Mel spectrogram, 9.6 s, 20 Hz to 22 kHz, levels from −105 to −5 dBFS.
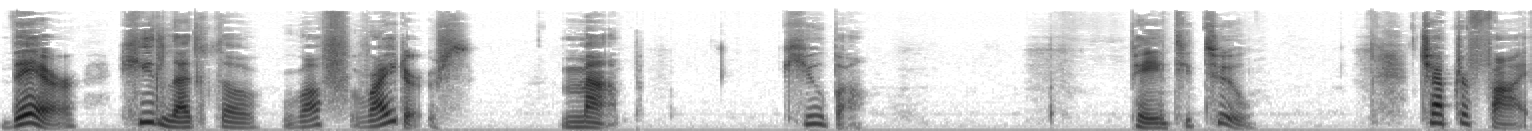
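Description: At 3.95–4.01 s and again at 7.20–7.27 s, damaged data in the compressed stream produces brief glitches of about 55 and 65 ms as the decoder misreads corrupted frames and hunts for the next header.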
